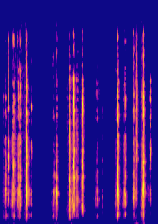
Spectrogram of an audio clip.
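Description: Quick bursts of clicky keystrokes on a computer keyboard, typed in short irregular runs separated by brief pauses, close and crisp with a faint steady hum underneath and no talk.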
